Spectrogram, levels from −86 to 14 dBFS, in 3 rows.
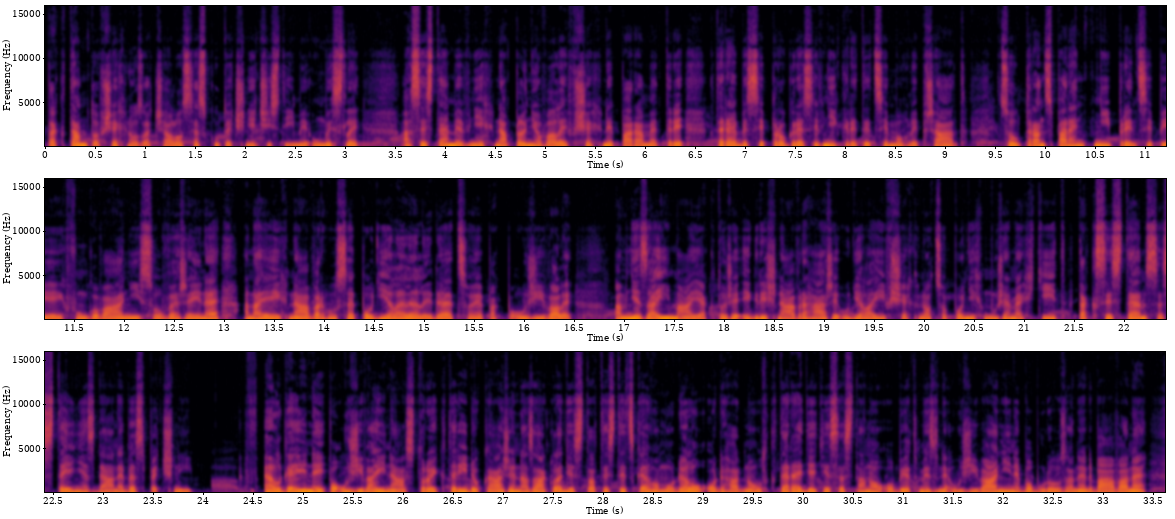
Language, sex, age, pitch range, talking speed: Czech, female, 40-59, 185-245 Hz, 150 wpm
